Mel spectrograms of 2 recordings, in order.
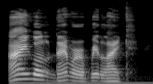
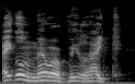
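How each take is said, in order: First: It is said in Monokuma's voice. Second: It is said in her normal voice.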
